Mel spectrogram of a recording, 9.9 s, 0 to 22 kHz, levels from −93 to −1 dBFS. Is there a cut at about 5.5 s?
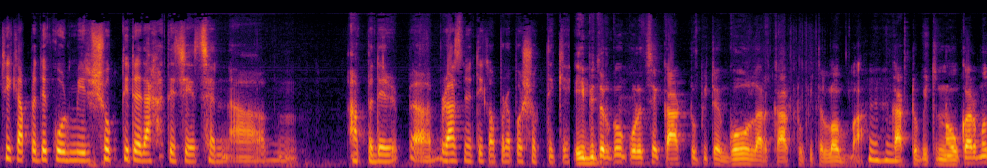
yes; 1 cut; at 5.5 s

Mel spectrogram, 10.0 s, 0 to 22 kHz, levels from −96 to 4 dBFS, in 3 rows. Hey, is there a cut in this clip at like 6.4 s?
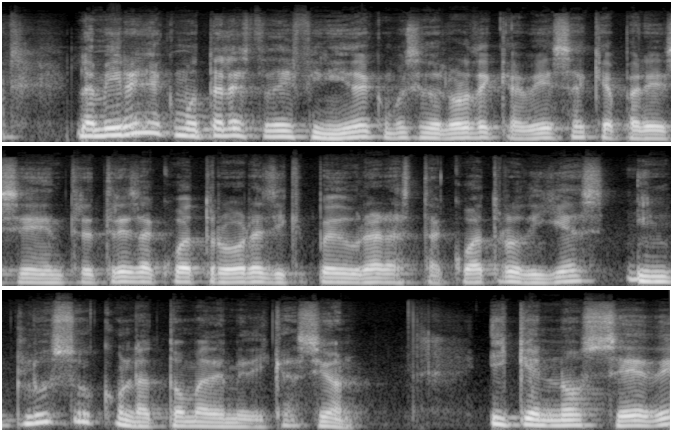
no; 0 cuts

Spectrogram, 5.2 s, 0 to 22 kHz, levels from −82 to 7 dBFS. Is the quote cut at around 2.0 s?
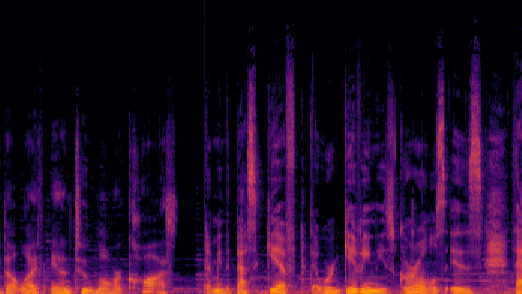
yes; 2 cuts; at 2.0 s, 3.0 s

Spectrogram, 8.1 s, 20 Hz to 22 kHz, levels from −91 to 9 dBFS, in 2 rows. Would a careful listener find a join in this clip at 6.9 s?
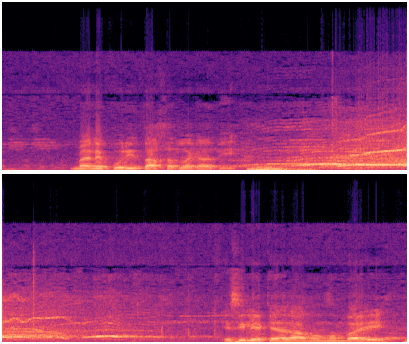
no; 0 cuts

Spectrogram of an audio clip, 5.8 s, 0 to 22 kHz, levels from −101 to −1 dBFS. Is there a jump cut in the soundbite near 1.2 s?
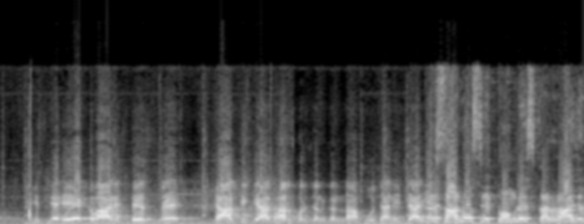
no; 1 cut; at 4.3 s

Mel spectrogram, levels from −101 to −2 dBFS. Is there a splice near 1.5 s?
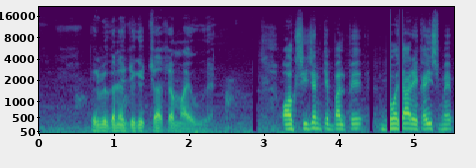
no; 2 cuts; at 2.9 s, 4.5 s

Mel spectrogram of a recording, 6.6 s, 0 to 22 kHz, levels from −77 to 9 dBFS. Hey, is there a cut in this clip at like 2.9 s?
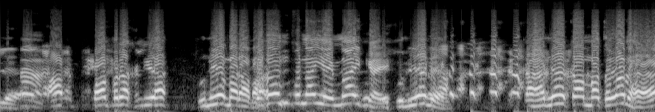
no; 0 cuts

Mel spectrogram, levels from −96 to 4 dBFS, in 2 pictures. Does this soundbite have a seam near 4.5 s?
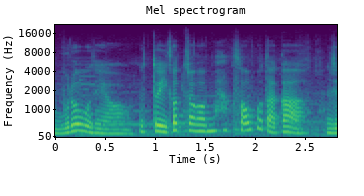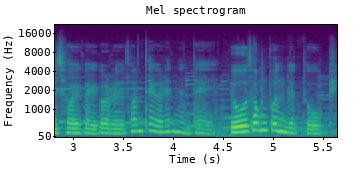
yes; 1 cut; at 4.5 s

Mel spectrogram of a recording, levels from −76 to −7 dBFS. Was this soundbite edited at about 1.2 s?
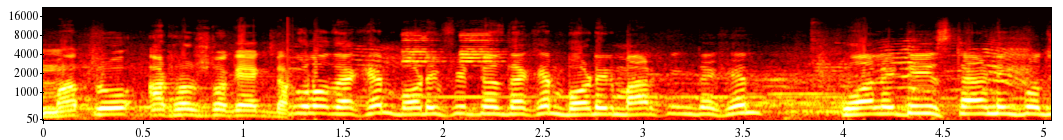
yes; 1 cut; at 1.2 s

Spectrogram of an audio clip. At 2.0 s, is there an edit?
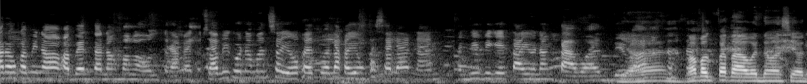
yes; 1 cut; at 2.0 s

